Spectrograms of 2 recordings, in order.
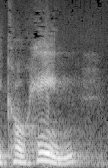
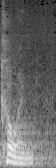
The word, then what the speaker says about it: Cohen: And I think literally in Hebrew it would be Kohen, but we would pronounce it Cohen.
